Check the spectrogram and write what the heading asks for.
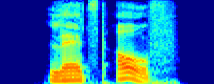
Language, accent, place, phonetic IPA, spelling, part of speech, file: German, Germany, Berlin, [ˌlɛːt͡st ˈaʊ̯f], lädst auf, verb, De-lädst auf.ogg
- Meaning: second-person singular present of aufladen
